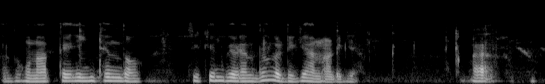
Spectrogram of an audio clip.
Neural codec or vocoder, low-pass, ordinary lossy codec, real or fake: vocoder, 22.05 kHz, 80 mel bands, HiFi-GAN; 7.2 kHz; Opus, 64 kbps; fake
